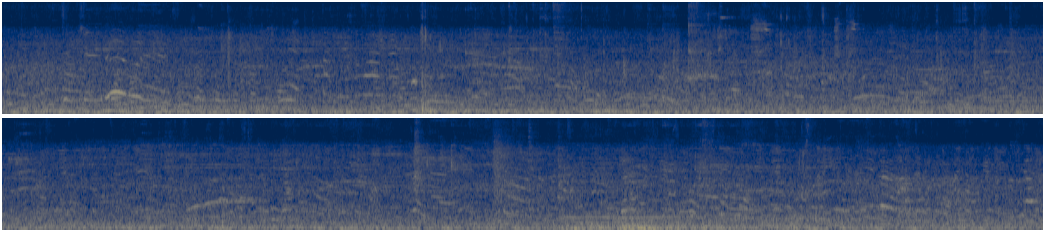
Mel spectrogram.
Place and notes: Leba, Wojska Polskiego street - shove-halfpenny parlor
binaural rec / walking towards a game parlor on one of the busiest promenades in Leba. a short visit in the shove-halfpenny section of the parlor.
Leba, Poland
